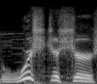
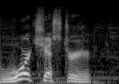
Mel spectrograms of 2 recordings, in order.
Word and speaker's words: Worcestershire: So I grew up thinking it was pronounced like Worcestershire sauce. But it's Worcestershire. Who cares?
